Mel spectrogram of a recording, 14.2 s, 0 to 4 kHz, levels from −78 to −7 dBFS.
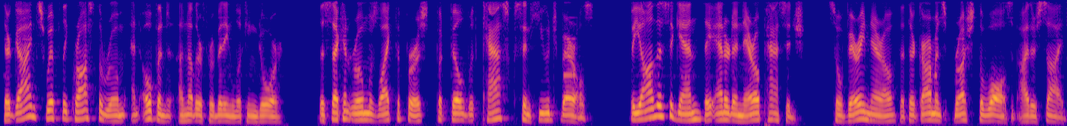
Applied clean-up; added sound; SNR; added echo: neural mask model DeepFilterNet 3.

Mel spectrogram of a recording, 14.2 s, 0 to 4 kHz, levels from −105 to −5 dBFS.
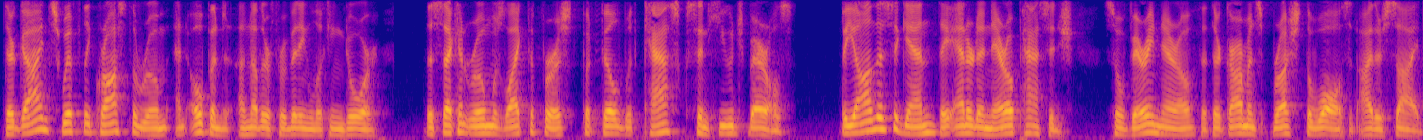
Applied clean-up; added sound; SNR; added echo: none; none; none; none.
